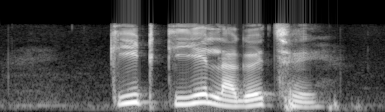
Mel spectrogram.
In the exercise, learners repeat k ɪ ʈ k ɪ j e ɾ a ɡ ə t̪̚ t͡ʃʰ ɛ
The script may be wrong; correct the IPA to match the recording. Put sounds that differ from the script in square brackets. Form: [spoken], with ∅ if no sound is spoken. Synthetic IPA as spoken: k [i] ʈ k [i] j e [l] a ɡ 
